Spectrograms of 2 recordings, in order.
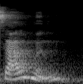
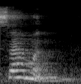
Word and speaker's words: salmon: So if you have been pronouncing it as salmon, it is incorrect. The right pronunciation, as you can see on the screen as well, is salmon, salmon. Just as L was silent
